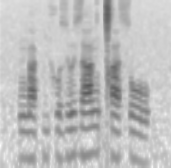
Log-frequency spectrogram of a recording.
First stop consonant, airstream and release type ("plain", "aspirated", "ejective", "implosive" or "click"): click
